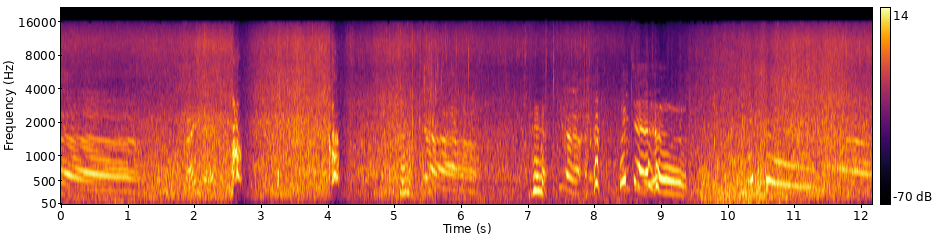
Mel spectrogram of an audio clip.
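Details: James, a two-year-old Cardigan Welsh Corgi playing on the beach at Terschelling, the Netherlands, in July 2011, gives sliding, wavering whines and bursts of quick yelping barks over steady surf, with a person talking in Dutch.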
